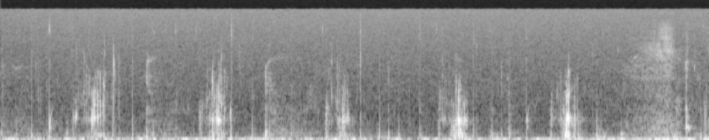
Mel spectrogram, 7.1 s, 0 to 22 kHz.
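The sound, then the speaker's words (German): Someone drinks 100 millilitres in many quiet, regularly spaced gulps and swallows over a faint, steady background hiss. “Ich trinke aber vorher mal 100 Milliliter.”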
